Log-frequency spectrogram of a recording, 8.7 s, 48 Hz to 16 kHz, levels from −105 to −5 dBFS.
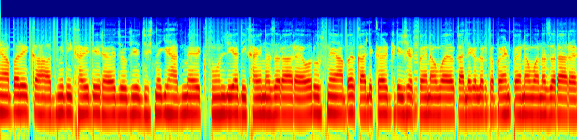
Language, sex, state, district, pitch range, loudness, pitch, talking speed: Hindi, male, Maharashtra, Nagpur, 140-145 Hz, -14 LUFS, 140 Hz, 300 wpm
